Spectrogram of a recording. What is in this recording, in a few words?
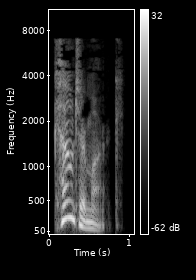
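"countermark", British English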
